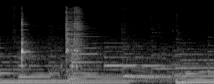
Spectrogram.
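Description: A metal spoon clinks twice against a steel pot within the first second, over background music.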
